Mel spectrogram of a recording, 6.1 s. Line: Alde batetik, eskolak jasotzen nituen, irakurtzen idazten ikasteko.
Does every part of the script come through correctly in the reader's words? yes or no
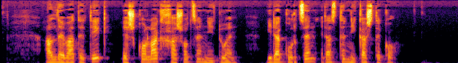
yes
